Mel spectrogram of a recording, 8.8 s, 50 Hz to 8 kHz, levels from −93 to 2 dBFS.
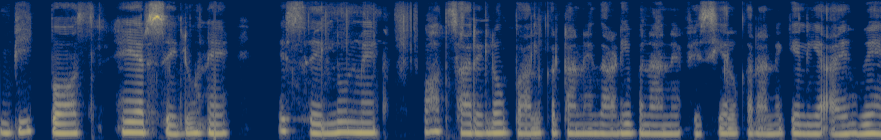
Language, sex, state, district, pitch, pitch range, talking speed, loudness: Hindi, female, Uttar Pradesh, Etah, 200 Hz, 195-215 Hz, 150 wpm, -32 LUFS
